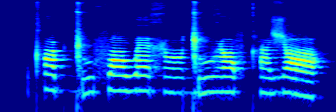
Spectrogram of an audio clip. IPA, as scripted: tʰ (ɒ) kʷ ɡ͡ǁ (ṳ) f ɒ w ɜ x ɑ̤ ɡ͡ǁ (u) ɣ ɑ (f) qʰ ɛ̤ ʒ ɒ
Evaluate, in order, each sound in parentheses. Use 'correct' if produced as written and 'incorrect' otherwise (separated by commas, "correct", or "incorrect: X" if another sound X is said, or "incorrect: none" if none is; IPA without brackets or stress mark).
incorrect: ɑ, correct, correct, correct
